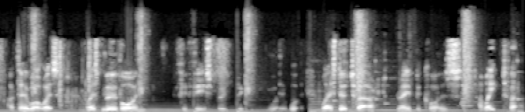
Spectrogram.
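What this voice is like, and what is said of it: Glaswegian Scottish accent. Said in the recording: “obviously my accent is Glaswegian, but we have a problem with a hard T, a double T in English”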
